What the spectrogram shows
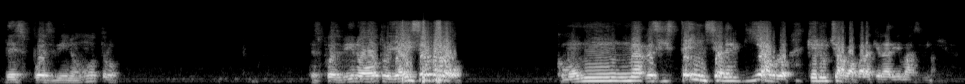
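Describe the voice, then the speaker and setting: A man giving a fervent sermon testimony, dropping to hushed low lines and rising to raised fervent ones, slowing down to stretch words for emphasis. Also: lively intonation. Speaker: preacher giving his testimony. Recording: distant mic, dull lo-fi sound.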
